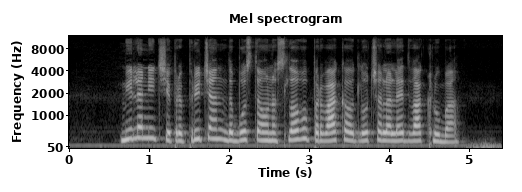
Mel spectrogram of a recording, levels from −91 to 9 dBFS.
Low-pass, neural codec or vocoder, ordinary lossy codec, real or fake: 10.8 kHz; none; Opus, 32 kbps; real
